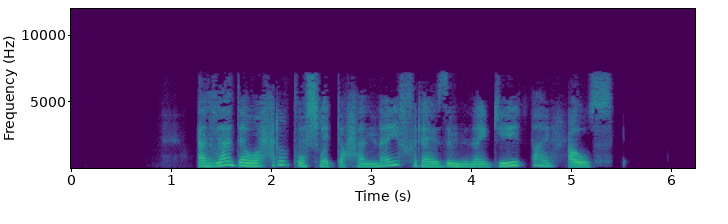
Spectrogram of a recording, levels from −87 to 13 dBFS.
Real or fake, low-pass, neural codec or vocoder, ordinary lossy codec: fake; 7.2 kHz; codec, 16 kHz, 0.5 kbps, FreqCodec, larger model; MP3, 32 kbps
